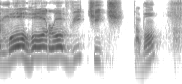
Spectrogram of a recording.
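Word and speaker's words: Mohorovičić: que a gente conversou né a descontinuidade de mohorovicic assim que se pronuncia tá Morrow ro eu tenho um problema de dicção não deixa eu falar isso ah mas é mohorovicic ti tá bom E aí como eu dizia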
